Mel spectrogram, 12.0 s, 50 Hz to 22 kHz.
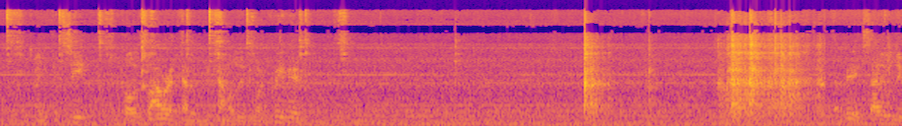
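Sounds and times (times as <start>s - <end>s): kitchen stove background noise: 0.0s - 12.0s.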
